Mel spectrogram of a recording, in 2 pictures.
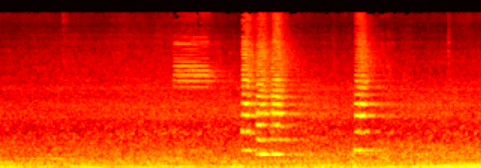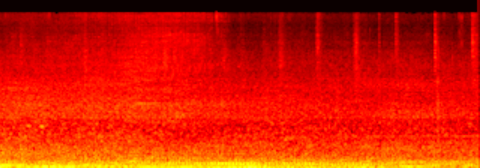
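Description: Vehicle horns sounding in three short toots between about two and five seconds in, the middle one the loudest. Under them is a steady low rumble of road traffic.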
